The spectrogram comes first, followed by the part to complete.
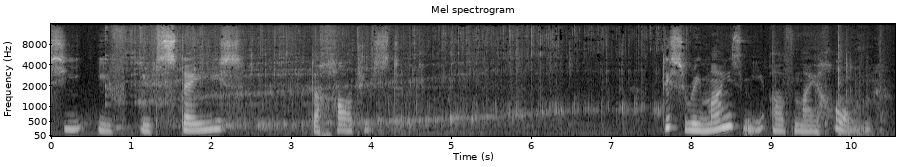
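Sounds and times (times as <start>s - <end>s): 
speech: 0.2s - 2.6s, 3.2s - 4.4s, 7.6s - 10.4s
hot water pouring into a bottle: 0.8s - 7.8s.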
